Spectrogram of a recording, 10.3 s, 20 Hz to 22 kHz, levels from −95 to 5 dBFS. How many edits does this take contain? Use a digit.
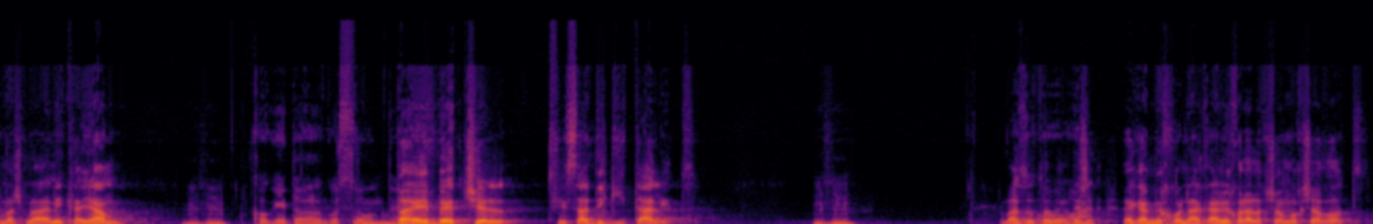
0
